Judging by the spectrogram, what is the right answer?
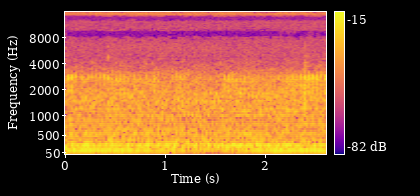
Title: SilentiumPC Navis EVO 280 vibrating noise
